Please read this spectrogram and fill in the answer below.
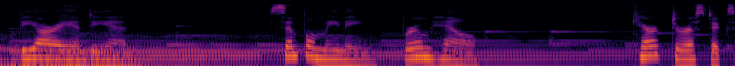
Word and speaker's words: Brandon: Pronunciation, Brandn.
